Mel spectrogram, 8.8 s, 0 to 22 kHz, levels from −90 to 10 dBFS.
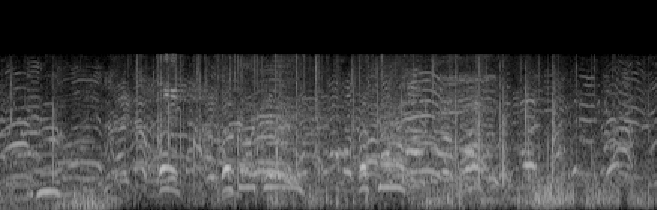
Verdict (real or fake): real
